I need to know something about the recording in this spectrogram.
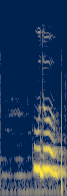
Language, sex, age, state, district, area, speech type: Hindi, female, 18-30, Uttar Pradesh, Varanasi, rural, read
